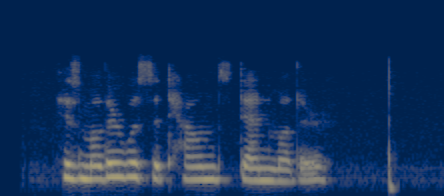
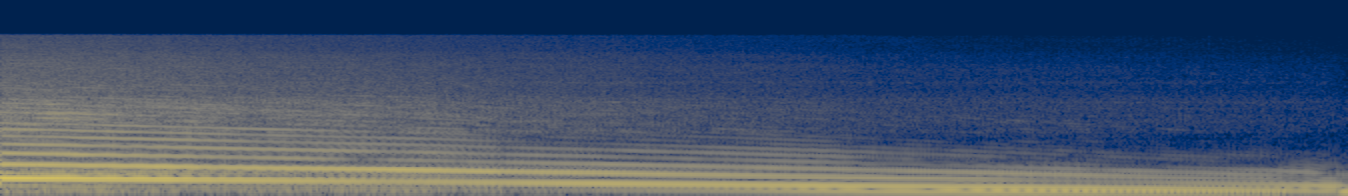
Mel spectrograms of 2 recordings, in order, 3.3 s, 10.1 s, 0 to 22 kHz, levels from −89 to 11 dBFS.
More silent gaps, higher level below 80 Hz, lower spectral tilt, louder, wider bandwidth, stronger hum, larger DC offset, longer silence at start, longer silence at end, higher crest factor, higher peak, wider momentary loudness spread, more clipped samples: neither; second, -88 dBFS vs -28 dBFS; second, -6 dB/octave vs -7.5 dB/octave; second, -28 LUFS vs -17 LUFS; second, 7.4 kHz vs 12 kHz; neither; neither; first, 0.45 s vs 0 s; first, 0.4 s vs 0 s; about the same, 18 dB vs 16 dB; second, -12 dBFS vs 0 dBFS; first, 19 LU vs 12 LU; neither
